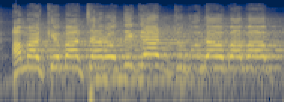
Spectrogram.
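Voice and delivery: crying, pleading shout.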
